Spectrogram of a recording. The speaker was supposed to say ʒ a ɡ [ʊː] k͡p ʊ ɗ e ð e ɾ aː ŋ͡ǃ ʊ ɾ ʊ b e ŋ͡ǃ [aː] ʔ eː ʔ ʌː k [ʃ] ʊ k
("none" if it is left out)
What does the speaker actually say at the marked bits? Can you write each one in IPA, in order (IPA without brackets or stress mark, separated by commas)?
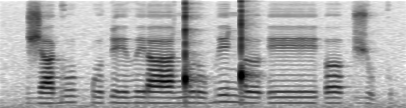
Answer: ʊː, əː, ʒ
